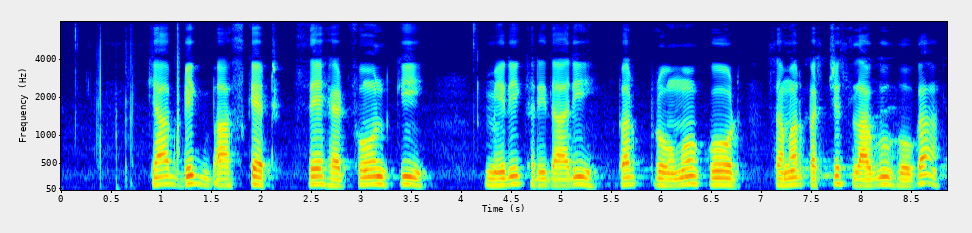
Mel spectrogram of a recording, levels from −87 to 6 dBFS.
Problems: none marked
